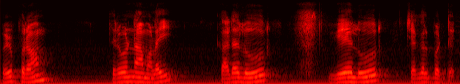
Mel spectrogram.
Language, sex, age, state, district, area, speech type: Tamil, male, 60+, Tamil Nadu, Viluppuram, rural, spontaneous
